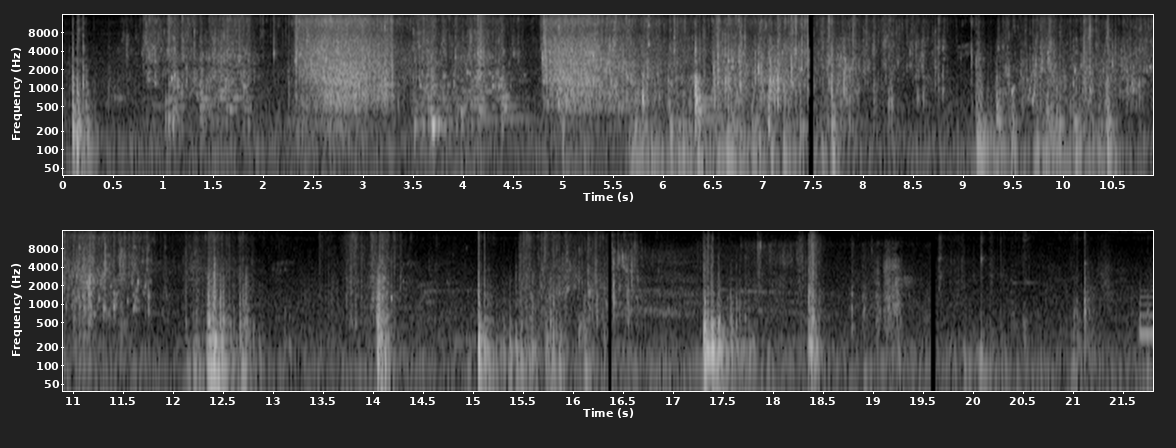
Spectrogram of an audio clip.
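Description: Peeled sugarcane sticks being washed by hand in a plastic basin of water: splashing and sloshing for the first half or so, then a few separate hollow knocks as the wet pieces are set into a plastic colander.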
